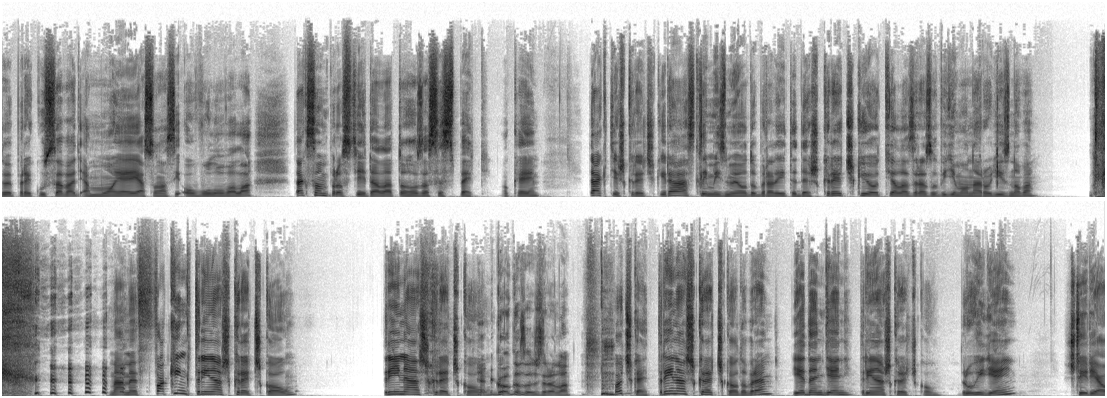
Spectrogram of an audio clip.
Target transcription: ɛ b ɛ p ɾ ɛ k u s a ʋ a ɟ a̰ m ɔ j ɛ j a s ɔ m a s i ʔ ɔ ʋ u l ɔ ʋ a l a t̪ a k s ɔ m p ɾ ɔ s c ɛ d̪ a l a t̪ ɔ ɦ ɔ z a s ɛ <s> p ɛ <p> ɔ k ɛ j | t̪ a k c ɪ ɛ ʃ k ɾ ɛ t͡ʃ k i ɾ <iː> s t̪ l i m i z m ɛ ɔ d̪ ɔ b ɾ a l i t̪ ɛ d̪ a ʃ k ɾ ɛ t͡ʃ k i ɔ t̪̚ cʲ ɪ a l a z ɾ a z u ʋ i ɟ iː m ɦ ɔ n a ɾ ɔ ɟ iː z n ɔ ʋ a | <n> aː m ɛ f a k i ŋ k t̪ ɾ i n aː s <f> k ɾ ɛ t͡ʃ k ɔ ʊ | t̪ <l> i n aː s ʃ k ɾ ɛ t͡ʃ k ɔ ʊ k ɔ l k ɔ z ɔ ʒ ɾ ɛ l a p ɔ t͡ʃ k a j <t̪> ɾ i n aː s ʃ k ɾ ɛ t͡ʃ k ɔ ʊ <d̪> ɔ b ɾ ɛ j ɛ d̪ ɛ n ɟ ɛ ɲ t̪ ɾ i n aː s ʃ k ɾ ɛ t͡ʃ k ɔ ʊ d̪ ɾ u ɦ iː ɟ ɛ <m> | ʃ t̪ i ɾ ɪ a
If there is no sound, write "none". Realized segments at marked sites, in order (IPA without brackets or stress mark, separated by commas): s, c, aː, m, ʃ, ɾ, t̪, d̪, ɲ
